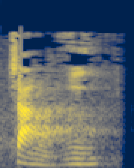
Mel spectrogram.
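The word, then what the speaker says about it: 长衣: 这个在律典里面有一个专用的名词叫藏衣。这个藏哈，就是成长的长或者长短的长哈，但是念作藏。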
